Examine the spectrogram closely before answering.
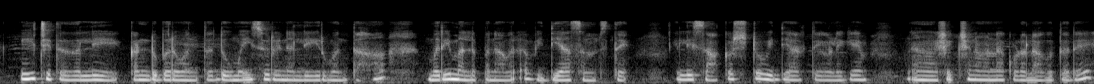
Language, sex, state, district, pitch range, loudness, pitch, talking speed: Kannada, female, Karnataka, Mysore, 200-230 Hz, -17 LUFS, 210 Hz, 75 wpm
